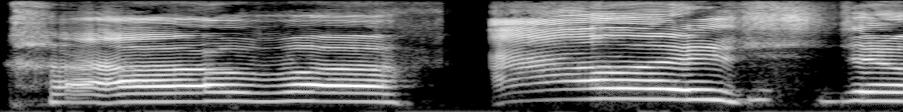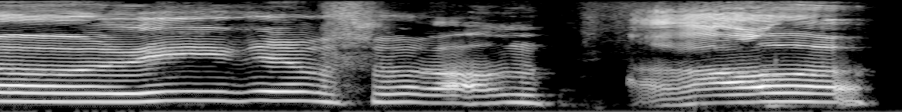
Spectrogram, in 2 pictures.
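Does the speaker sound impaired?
Yes: cerebral palsy; present from birth, linked to preeclampsia at birth.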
